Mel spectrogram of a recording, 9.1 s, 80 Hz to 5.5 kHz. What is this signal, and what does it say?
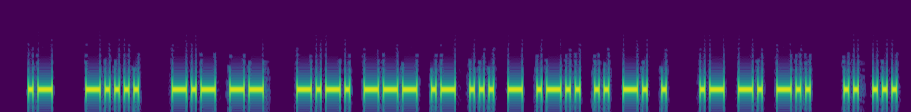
Morse code, heard as a keyed tone, about 25 wpm, 600 Hz. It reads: A 6 KM COASTLINE AND IS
